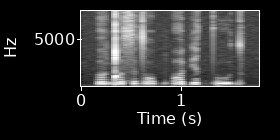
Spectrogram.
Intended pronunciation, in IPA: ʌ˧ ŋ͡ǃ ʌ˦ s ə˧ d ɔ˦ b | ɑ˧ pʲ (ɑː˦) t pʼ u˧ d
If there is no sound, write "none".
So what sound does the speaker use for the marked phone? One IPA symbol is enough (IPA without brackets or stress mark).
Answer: ɑ˦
